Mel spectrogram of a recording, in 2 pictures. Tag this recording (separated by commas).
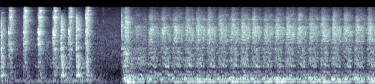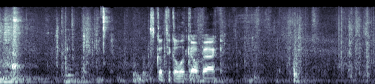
Car, Vehicle, Speech, inside a large room or hall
